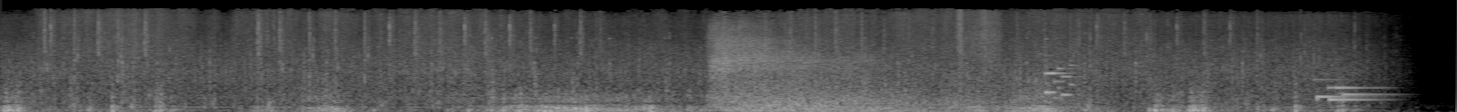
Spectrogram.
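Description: Footsteps rustle through wet grass.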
